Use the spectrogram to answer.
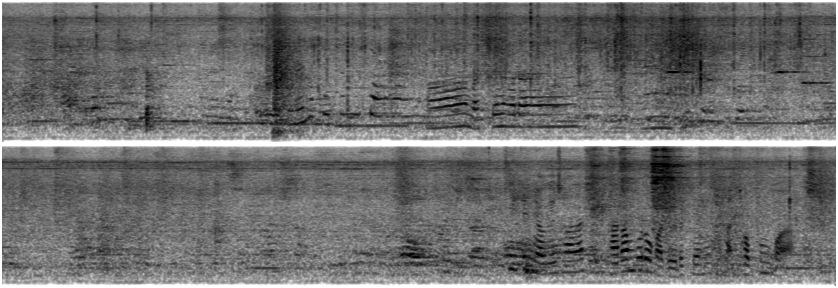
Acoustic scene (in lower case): restaurant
